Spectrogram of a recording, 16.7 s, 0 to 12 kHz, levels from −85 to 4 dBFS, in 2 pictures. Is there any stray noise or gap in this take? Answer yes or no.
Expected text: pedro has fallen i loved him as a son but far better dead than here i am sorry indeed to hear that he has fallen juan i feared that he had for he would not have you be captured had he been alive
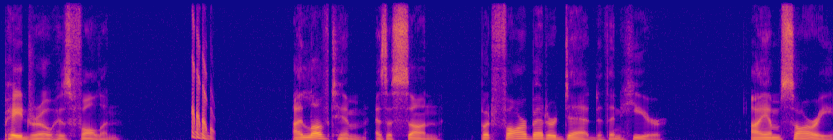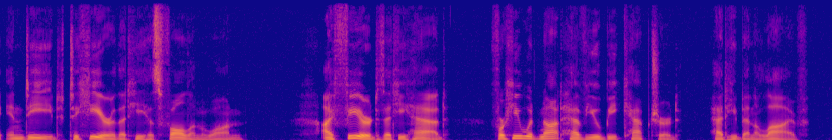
yes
